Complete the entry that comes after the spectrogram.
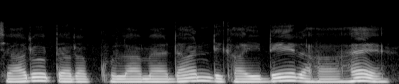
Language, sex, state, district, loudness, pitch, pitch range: Hindi, male, Uttar Pradesh, Lucknow, -13 LUFS, 130 Hz, 125-150 Hz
